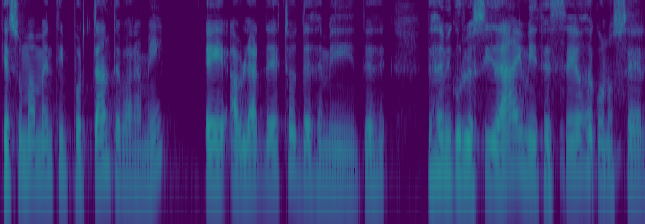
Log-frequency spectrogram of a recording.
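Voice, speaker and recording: An unremarkable speaking voice from a woman, medium in pitch, fairly even in intonation and fairly quick in pace. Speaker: podcast host and actress. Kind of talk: podcast interview questions.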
